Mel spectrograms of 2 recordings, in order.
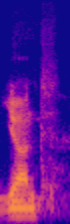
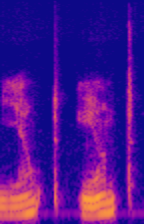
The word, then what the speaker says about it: Yount: Like I know I always mispronounce Robin Yount. I pronounce it Yount nowadays, but I said Yunt when I was a kid. Didn't know the difference.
